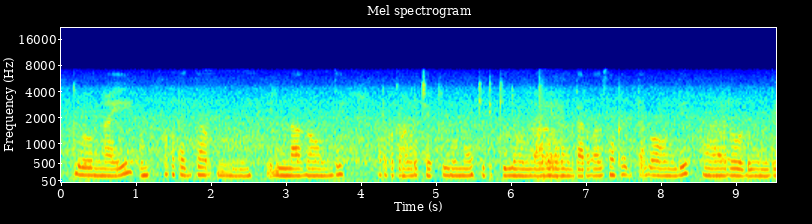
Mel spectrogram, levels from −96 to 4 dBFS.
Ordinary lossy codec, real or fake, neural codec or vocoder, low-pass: none; real; none; 7.2 kHz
